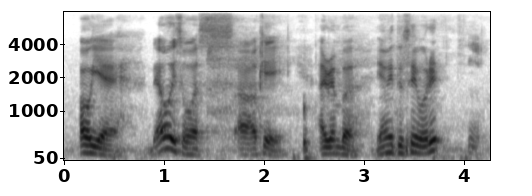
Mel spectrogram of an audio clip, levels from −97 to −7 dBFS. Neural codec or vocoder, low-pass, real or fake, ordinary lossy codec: none; none; real; none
